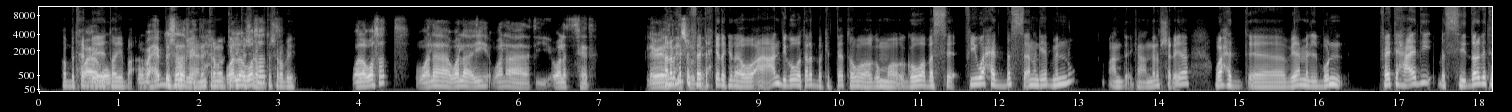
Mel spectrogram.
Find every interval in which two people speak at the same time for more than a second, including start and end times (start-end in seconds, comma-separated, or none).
0.5-3.1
